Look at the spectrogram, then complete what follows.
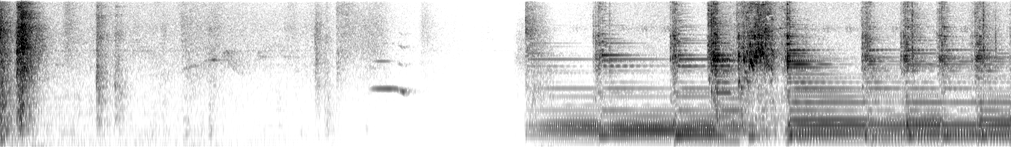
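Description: Background music: a sharp hit at the start fades away into a moment of silence. Then an acoustic guitar song starts with steady strumming about three and a half seconds in.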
